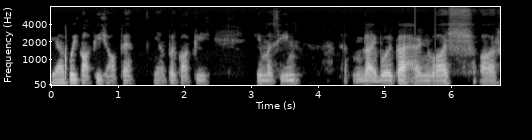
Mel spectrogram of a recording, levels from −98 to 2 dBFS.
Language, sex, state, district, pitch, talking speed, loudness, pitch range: Hindi, male, Uttarakhand, Uttarkashi, 95 Hz, 135 wpm, -28 LUFS, 95-100 Hz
